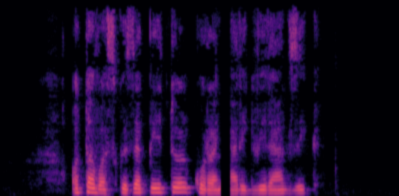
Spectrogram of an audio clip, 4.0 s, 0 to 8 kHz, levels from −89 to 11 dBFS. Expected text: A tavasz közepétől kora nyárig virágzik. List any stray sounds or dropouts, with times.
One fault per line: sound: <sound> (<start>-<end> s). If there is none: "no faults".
sound: dropout (2.2-2.3 s)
